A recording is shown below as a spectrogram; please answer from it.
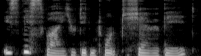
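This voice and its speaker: A woman's voice: very deep voice, sing-song, slow pace, a little mellow, breathy edge, voice pushed down, exaggerated voice. A woman voicing a playful, fussy man in an audio story, with a prim, mock-serious, teasing manner.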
